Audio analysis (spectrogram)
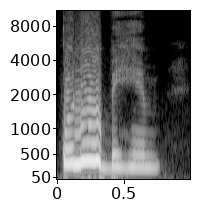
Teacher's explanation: قاف کی ادائیگی کا دھیان رہے، ہمیں اسے تفخیم سے ادا کرنا ہے مطلب بھاری آواز میں. با اور ہا کے نیچے زیر ہے تو اس کا بھی دھیان رہے. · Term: حرف القاف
